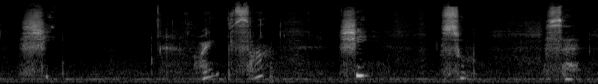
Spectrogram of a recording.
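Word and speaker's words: し: So we have sa, and as you'll see here, if you remember from katakana, we don't have si, we have shi. Alright, sa, shi, su, se, and so. Sa, shi, su, se, and so.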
